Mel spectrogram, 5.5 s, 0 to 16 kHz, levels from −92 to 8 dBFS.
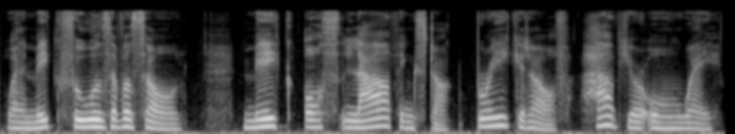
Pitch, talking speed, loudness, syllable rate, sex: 185 Hz, 185 wpm, -17 LUFS, 4.0 syllables/s, female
